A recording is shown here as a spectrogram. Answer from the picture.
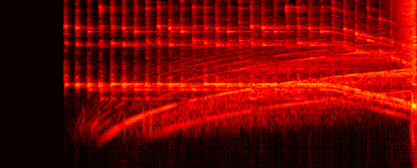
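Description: Silence for about a second, then an electronic riser: a fast, even run of ticks under tones that sweep up in pitch, with a few gliding down near the end, building in loudness into the music.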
